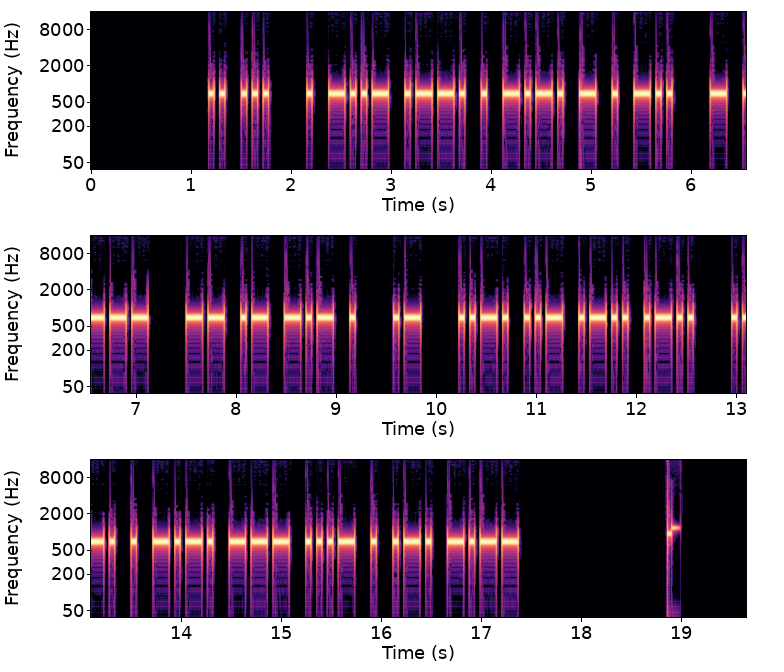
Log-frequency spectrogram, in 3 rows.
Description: Morse code, heard as a keyed tone, about 22 wpm, 700 Hz. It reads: IS EXPECTED TO MAKE A FULL RECOVERY
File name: practice / 22wpm / Sets of 7 Words - 22wpm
